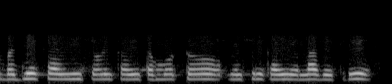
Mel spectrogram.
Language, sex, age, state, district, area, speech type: Kannada, female, 18-30, Karnataka, Gadag, rural, conversation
